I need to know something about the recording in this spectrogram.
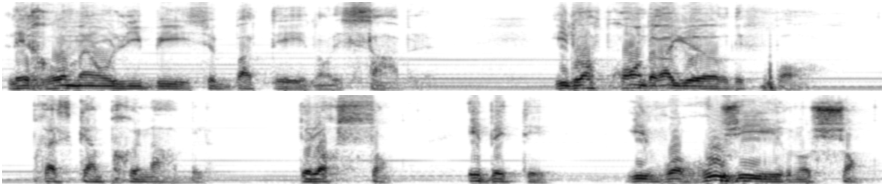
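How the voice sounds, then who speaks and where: A man solemnly reciting poetry in a measured, declamatory way with dramatic pauses. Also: extremely low pitch. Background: music.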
